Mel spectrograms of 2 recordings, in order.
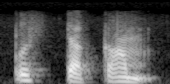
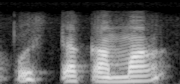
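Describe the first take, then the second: First: The word ends with a bare 'm' sound. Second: The word ends with a full 'ma' syllable. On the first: The speaker calls it right. "it's half chinna, it's ma" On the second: The speaker calls it wrong. "It's not the full ma, pustakama, it's not that"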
